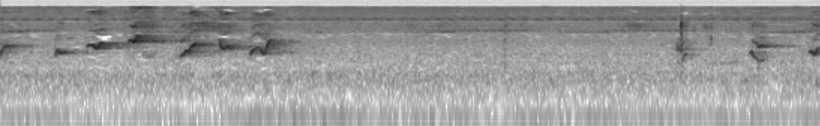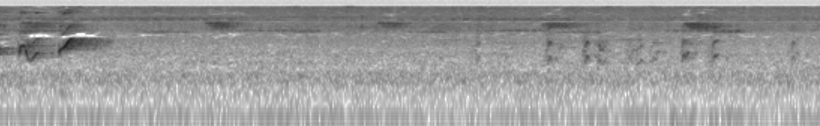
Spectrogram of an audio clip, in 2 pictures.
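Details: Red-whiskered bulbul training song, played to teach young birds and excite them: two bursts of quick, bright whistled notes rising and falling, the first near the start and a softer one mid-way, then faint scattered chirps over low hum.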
